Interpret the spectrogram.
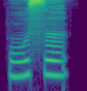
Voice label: "无私", Chinese

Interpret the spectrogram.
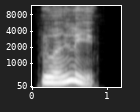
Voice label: "伦理", Chinese

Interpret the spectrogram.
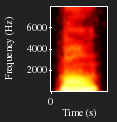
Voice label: "忙", Chinese

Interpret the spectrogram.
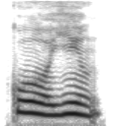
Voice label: "过硬", Chinese

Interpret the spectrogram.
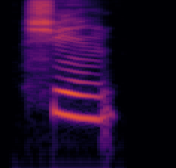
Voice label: "熏", Chinese

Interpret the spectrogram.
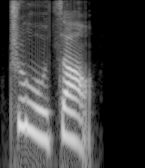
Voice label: "铸造", Chinese

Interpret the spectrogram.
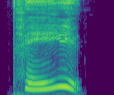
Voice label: "培育", Chinese

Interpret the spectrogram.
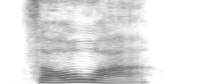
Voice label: "早晚", Chinese

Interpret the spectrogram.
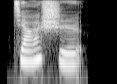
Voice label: "假使", Chinese

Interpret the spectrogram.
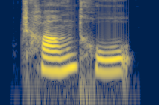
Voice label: "长途", Chinese

